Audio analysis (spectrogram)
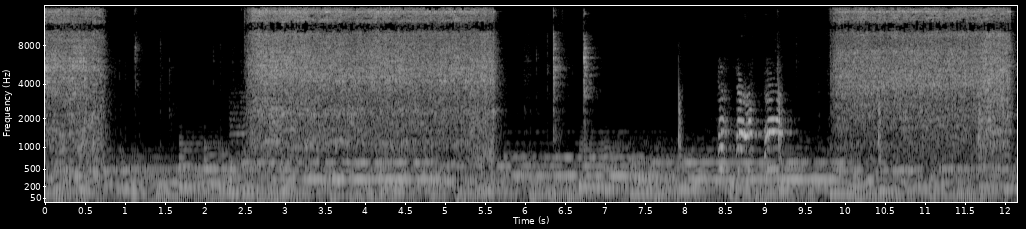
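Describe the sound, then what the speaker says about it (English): A ratchet tightens bolts on new exhaust gaskets for a Ford 351 V8 swapped into a Toyota AE86, giving close bursts of rapid metallic clicking separated by pauses over a steady low background. "I got new exhaust gaskets and bolts. Let's bolt them up and see what the hell happens."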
